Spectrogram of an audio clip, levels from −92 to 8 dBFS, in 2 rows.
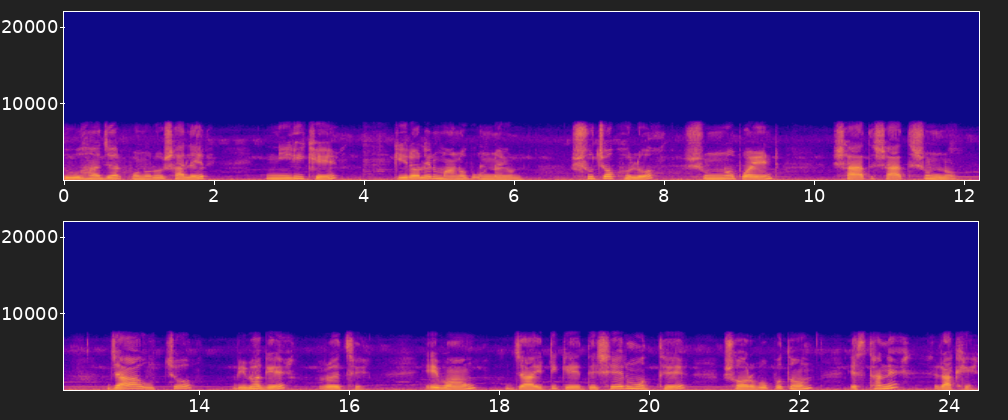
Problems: constant background noise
